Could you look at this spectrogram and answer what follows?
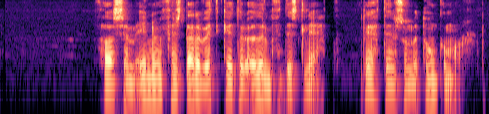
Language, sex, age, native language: Icelandic, male, 40-49, Icelandic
